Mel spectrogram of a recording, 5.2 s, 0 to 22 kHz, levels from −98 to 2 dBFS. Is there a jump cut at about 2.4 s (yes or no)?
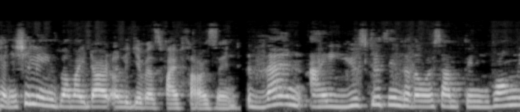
yes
